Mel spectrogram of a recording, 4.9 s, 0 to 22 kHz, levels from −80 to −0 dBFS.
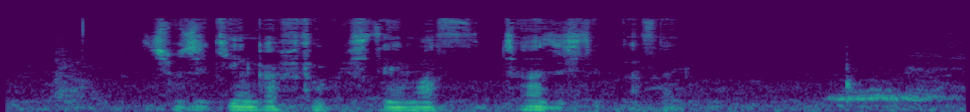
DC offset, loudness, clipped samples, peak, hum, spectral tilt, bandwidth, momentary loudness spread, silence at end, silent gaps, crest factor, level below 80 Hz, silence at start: under 0.1%; -35 LUFS; under 0.1%; -18 dBFS; none; -4.5 dB/octave; 11.5 kHz; 21 LU; 0 s; none; 18 dB; -50 dBFS; 0.05 s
